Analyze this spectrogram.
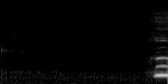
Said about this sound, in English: Let's start with a good yawn stretch.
